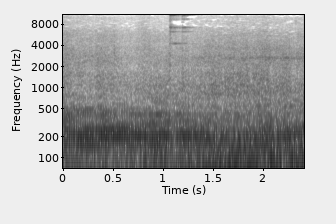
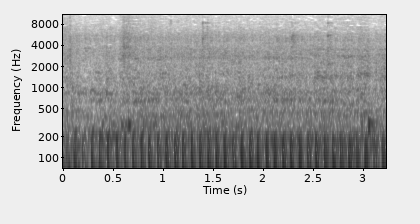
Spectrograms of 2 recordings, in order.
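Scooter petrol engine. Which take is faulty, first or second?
first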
